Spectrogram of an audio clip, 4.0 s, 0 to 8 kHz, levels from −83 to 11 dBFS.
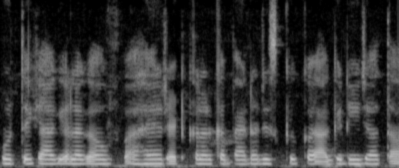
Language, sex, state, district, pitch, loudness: Hindi, female, Uttar Pradesh, Lucknow, 205 Hz, -15 LUFS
